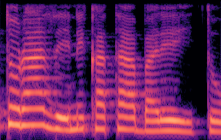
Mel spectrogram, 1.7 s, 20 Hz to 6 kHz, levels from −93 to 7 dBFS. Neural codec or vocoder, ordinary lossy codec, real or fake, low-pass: none; none; real; 5.4 kHz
